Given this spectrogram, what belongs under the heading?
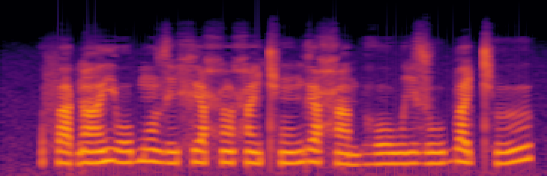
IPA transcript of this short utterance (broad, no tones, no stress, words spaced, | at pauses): faɠã jobõzixe ħõħẽcʰũɡɛ ħãbʱo wizuba cʰɯ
